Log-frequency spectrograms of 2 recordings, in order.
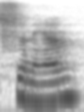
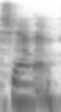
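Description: First: The name sounds unlike the common name Shannon. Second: The name sounds like the common name Shannon. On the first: The speaker calls it right. "It's Shanann, and I mispronounced that" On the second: The speaker calls it wrong. "I pronounced one of the victims' names as Shannon"

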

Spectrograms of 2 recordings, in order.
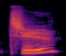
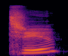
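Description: The two takes are said the same way.

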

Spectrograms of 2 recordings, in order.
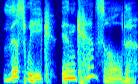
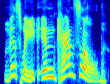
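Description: First: It uses a deep, gravelly movie-trailer voice. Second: It uses a bright, old-fashioned announcer voice. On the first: "How about in movie guy voice?" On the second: "Shall I do it in 50s style for us?"

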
